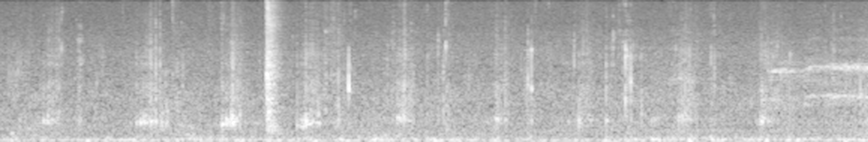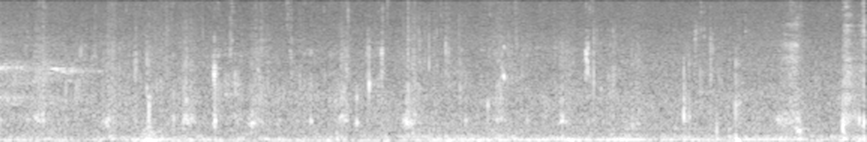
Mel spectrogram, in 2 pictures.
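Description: Close-miked eating: irregular chewing and mouth clicks from crunchy pork sai tan salad, with small clicks of a spoon in the food tray.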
